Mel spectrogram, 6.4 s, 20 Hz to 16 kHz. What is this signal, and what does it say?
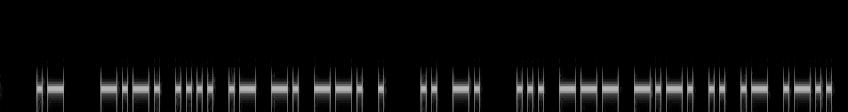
Morse code, heard as a keyed tone, about 30 wpm, 700 Hz. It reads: A CHANGE IN SOCIAL
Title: A Sound Of Thunder 30wpm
